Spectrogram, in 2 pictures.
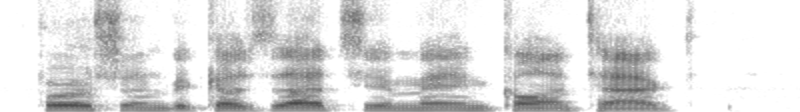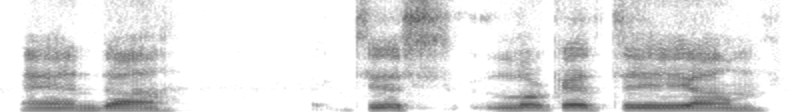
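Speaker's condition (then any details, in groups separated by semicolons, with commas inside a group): ALS; limb onset sporadic form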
